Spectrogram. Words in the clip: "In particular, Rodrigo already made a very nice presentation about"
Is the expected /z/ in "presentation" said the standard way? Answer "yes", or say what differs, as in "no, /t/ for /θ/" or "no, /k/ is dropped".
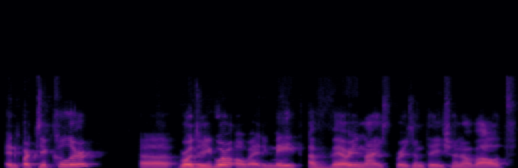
yes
